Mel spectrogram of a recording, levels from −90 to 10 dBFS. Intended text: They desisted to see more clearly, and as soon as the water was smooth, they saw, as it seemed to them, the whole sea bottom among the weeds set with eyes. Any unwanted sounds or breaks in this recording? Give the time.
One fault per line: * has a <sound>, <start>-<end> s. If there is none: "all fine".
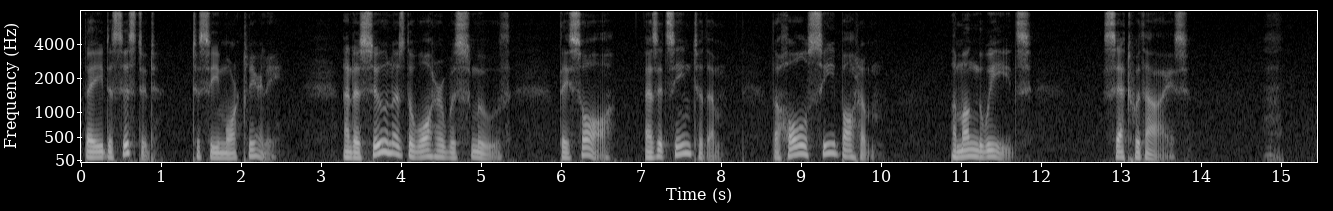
* has a breath, 14.8-15.2 s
